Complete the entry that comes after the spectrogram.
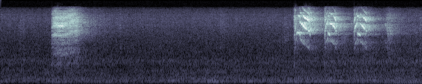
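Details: Daily-visiting parrots calling near a house: one loud rasping squawk, a pause, then a quick run of four grating squawks.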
